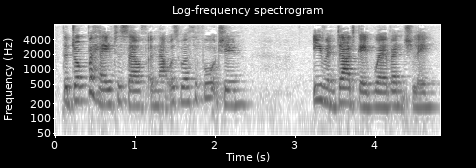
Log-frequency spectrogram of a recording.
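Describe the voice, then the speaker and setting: Expressive woman reading a children's story. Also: medium pitch. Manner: expressive, dramatic emphasis on key words. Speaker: teacher reading a children's book aloud. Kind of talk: animated storybook narration.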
